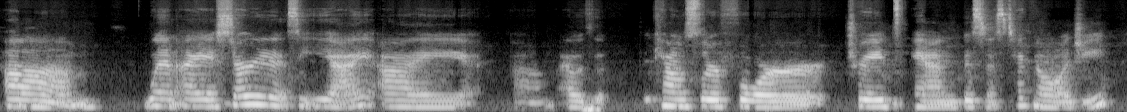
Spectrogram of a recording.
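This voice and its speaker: Speaking slowly from her office on a video call, a young Oregon woman who works as an admissions counselor gives earnest interview answers, filling gaps between points with um. Her voice is medium-pitched, gravelly, and fairly even, captured on a low-quality recording.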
